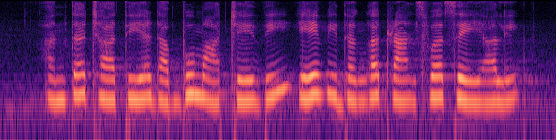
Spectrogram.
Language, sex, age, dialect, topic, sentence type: Telugu, female, 18-24, Southern, banking, question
